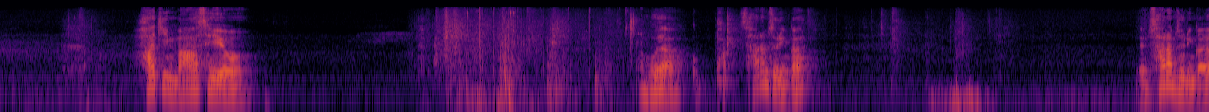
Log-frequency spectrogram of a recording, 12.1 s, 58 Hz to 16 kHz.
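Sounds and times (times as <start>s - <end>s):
clothing rustling and scuffing: 4.2s - 6.2s
footsteps: 4.2s - 6.4s, 8.8s - 10.2s.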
